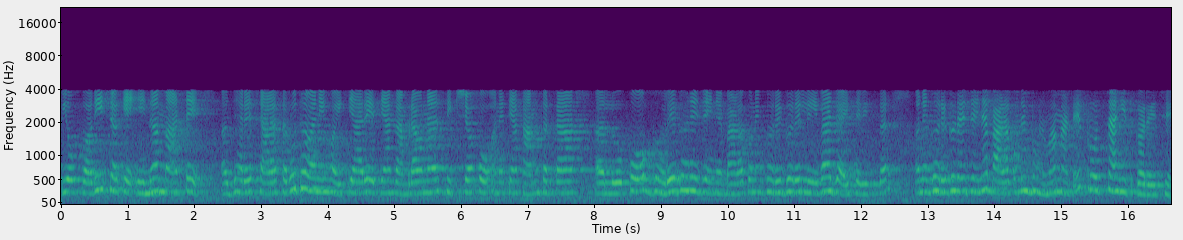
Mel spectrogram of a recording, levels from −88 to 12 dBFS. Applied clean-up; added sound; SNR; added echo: none; none; none; none.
